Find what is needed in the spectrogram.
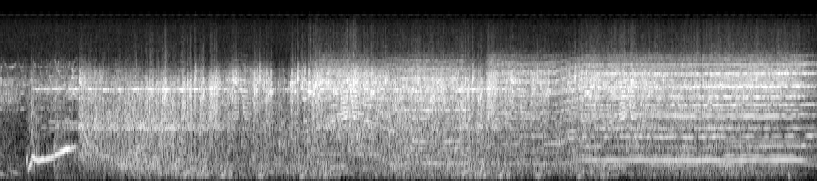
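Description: Cartoon transformation sound effect as two magic rings are struck together: a short rising sweep, then a long rushing noise layered with dramatic music, with held chords building near the end.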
